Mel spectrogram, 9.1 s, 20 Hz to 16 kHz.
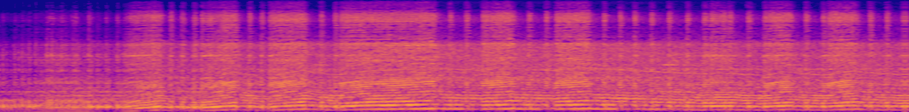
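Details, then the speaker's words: Suzuki AP50 two-stroke after carburettor cleaning, revved up to a clean, sharp high scream with no cutting out; revs must be built gradually, as opening the throttle suddenly stalls it. "when you build it up massive top end so listen to it scream"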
